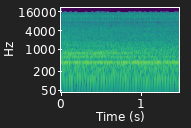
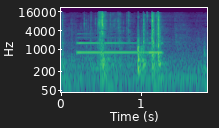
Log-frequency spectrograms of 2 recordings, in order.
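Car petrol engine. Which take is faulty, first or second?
second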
